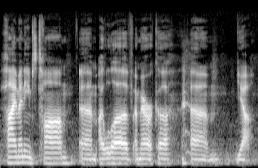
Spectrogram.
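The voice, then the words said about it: Put-on American accent. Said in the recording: “can we hear your American accent?”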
